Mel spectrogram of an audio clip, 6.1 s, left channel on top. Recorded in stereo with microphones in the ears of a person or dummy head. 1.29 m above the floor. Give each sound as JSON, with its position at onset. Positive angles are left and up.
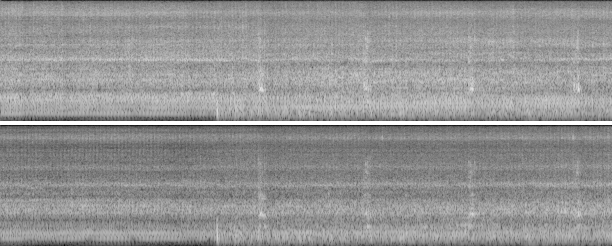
{"t": 2.2, "sound": "ticking", "side_deg": 30, "distance_m": 1.5}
